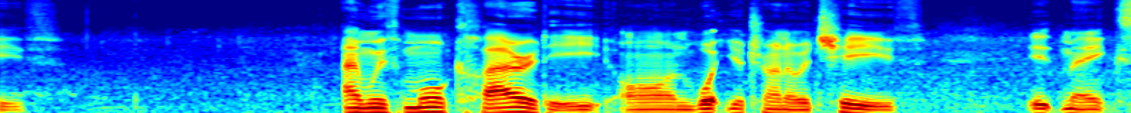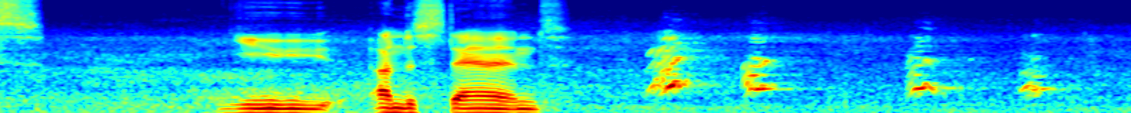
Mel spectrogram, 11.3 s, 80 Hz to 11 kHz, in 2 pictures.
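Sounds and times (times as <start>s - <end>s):
speech: 0.0s - 0.4s, 1.7s - 5.9s, 6.8s - 9.0s
small dogs yapping: 8.9s - 11.1s.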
